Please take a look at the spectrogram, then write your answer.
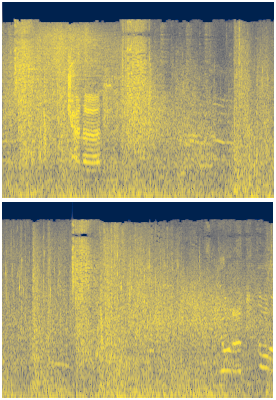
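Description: A loud booming blast of a cannon firing in Assassin's Creed Brotherhood, set within dense, busy game audio and music that runs continuously throughout.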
